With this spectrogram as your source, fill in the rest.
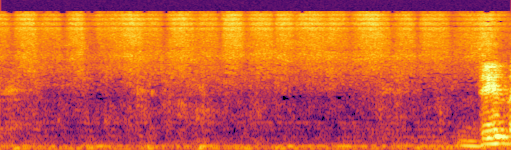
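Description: A whiteboard eraser rubs across the board.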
